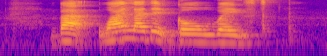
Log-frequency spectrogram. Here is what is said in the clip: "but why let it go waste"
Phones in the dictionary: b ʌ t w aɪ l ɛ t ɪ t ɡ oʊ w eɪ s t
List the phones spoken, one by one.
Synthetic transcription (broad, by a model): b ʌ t w aɪ l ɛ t ɪ t ɡ oʊ w eɪ s t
